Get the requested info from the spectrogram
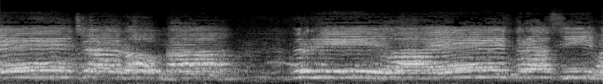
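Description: Women's choir singing a Bulgarian song. Two sung phrases, with a short pause for breath in the middle.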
